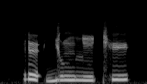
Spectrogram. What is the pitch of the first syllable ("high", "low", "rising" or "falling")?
falling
